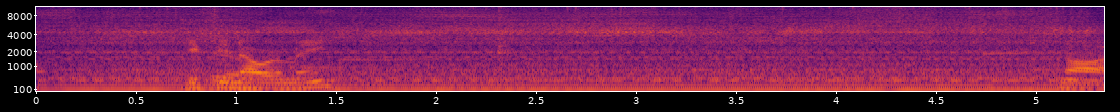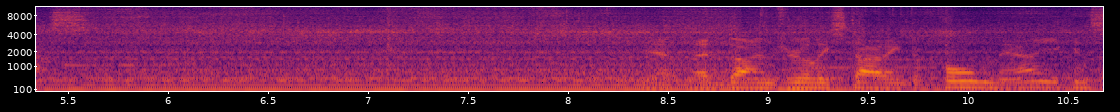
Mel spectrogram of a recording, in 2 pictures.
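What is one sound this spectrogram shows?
A grinding wheel motor hums steadily.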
